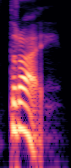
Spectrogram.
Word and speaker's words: drei: Again, I like I, drei.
